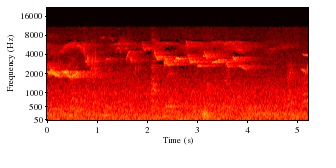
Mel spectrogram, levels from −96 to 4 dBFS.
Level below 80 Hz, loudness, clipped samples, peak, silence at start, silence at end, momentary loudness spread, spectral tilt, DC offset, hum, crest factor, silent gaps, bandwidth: -56 dBFS; -38 LUFS; under 0.1%; -24 dBFS; 0 s; 0 s; 11 LU; -3.5 dB/octave; under 0.1%; none; 16 dB; none; 11.5 kHz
